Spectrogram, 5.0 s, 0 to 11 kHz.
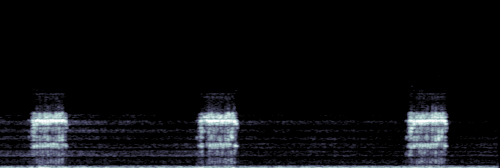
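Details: Owl bringing in a hard-to-identify prey item, possibly a vole, in the early hours of March 16, 2013; three hoarse, hissing screeches come about two seconds apart against a steady low hum.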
